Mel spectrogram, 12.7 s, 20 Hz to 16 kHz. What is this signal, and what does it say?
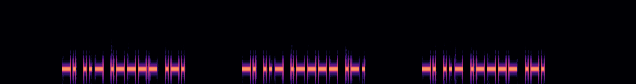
Morse code, heard as a keyed tone, about 22 wpm, 700 Hz. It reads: NU1R NU1R NU1R
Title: USA Call Signs - 4 Characters - Repeated 3x - 22wpm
